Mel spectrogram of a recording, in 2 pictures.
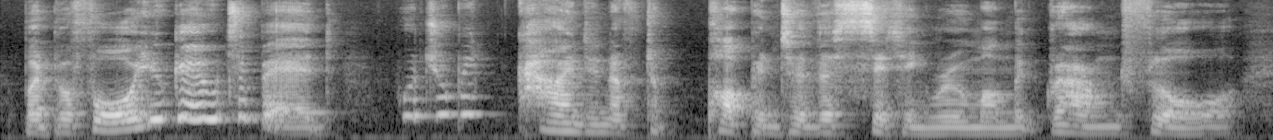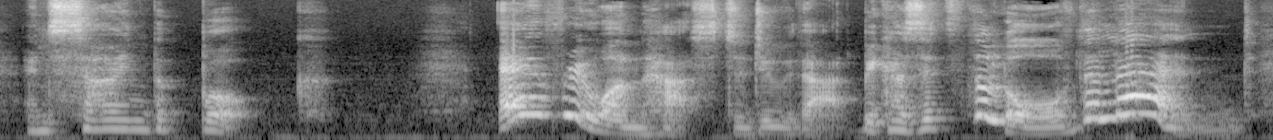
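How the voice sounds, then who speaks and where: A man voicing a kindly, eccentric middle-aged landlady in an audiobook, gushing and sing-song with drawn-out words and a faintly eerie sweetness. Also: mid-range voice, fairly bright tone, heavily acted. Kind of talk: audiobook character voice.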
